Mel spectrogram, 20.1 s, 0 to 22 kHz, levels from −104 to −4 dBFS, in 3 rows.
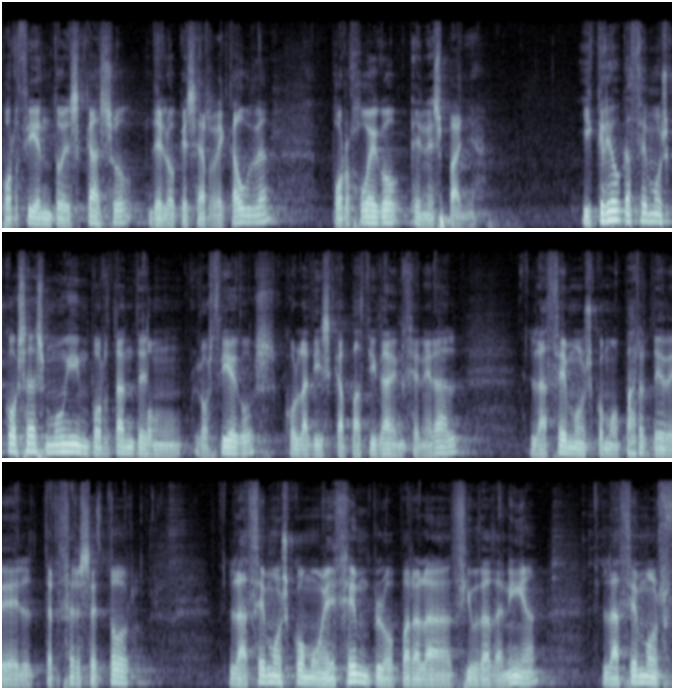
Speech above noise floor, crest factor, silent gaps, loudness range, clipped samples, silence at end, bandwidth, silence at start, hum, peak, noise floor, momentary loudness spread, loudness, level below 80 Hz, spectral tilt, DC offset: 41 dB; 22 dB; none; 5 LU; under 0.1%; 0 s; 15.5 kHz; 0 s; none; -4 dBFS; -66 dBFS; 10 LU; -26 LUFS; -48 dBFS; -6.5 dB/octave; under 0.1%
